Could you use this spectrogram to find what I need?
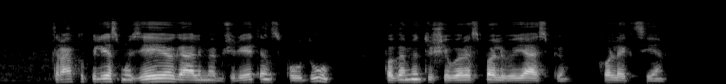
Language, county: Lithuanian, Šiauliai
